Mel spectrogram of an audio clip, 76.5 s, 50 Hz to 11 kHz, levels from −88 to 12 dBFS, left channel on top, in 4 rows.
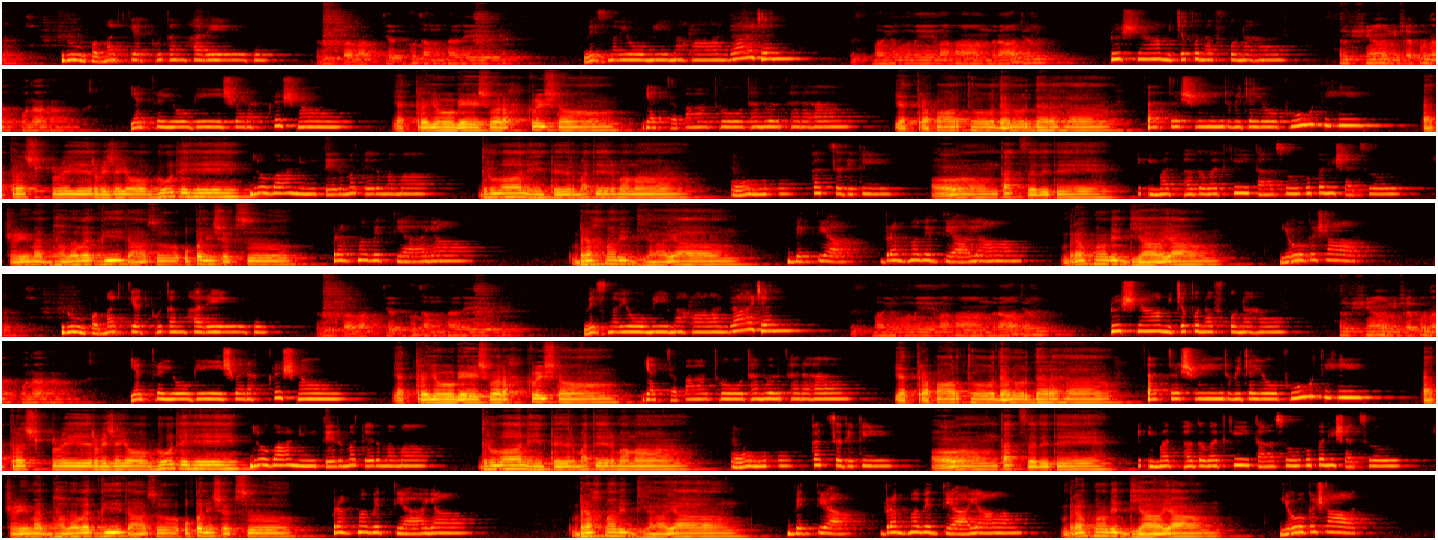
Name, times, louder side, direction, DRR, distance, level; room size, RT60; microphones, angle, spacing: voice 1, 0.0-0.8 1.3-1.6 4.2-6.8 9.7-10.0 11.3-14.1 17.8-20.2, equal, 5° left, 6 dB, 5.7 m, -40 dB
voice 2, 0.8-3.5 7.8-10.6 14.8-17.2 20.8-23.7 27.7-30.4 34.4-37.4 41.5-43.9 48.0-50.1 53.5-56.9 61.8-63.6 67.8-68.7 69.1-71.0 74.4-75.4, right 2 dB, 50° right, 8 dB, 1.3 m, -31 dB
voice 3, 24.3-27.4 31.0-34.0 38.1-41.4 44.6-47.4 50.6-53.0 57.4-61.3 65.0-67.3 71.5-73.6, right 1 dB, 25° right, 7 dB, 1.1 m, -26 dB
27.5 x 23.0 x 8.8 m, 0.94 s
head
